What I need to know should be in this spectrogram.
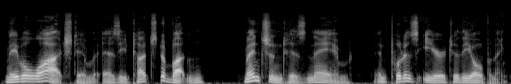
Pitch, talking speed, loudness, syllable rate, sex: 100 Hz, 200 wpm, -20 LUFS, 6.0 syllables/s, male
